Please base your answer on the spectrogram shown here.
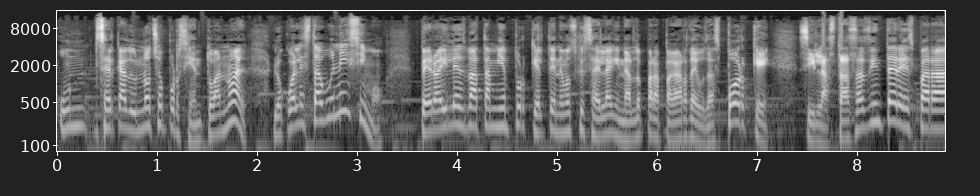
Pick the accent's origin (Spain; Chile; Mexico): Mexico; como mexicanos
